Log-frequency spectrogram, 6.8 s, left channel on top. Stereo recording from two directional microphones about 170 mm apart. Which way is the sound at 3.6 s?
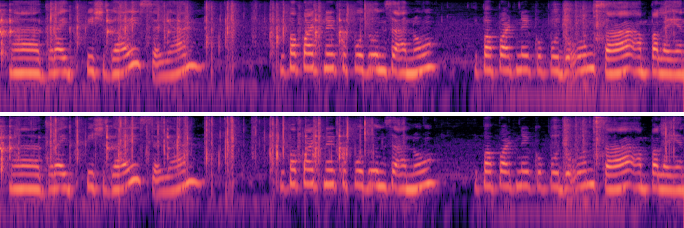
15° left (ahead or behind).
